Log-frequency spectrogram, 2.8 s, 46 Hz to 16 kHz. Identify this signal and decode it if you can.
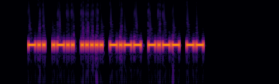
Morse code, heard as a keyed tone, about 46 wpm, 700 Hz. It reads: DL5YYM
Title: DXCC-100 Call Signs - 6 Characters - 50wpm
